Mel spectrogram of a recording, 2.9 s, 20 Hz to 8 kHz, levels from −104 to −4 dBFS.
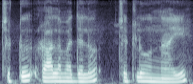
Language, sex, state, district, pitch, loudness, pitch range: Telugu, male, Telangana, Mahabubabad, 135 Hz, -15 LUFS, 130-145 Hz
